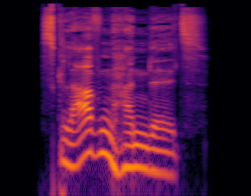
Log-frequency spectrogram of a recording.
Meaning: genitive singular of Sklavenhandel
- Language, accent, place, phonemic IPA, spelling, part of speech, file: German, Germany, Berlin, /ˈsklaːvn̩ˌhandl̩s/, Sklavenhandels, noun, De-Sklavenhandels.ogg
